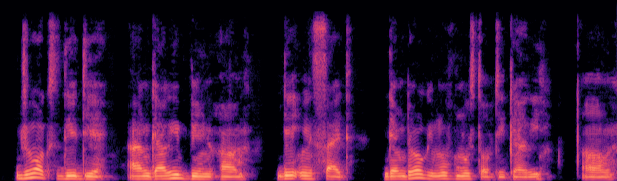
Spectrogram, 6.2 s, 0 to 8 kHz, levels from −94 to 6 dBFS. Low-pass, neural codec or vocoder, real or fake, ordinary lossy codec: 7.2 kHz; codec, 16 kHz, 4 kbps, FreqCodec, larger model; fake; none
